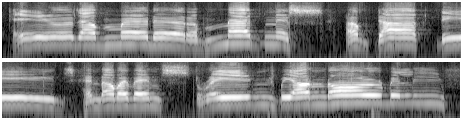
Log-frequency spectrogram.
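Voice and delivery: ordinary delivery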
